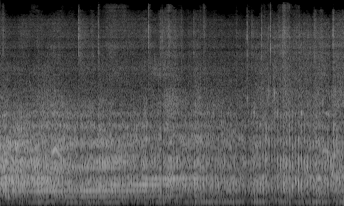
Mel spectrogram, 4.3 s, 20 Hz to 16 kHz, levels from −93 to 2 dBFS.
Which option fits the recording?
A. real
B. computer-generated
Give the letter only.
B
